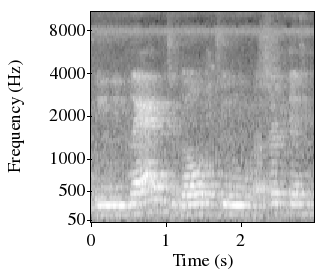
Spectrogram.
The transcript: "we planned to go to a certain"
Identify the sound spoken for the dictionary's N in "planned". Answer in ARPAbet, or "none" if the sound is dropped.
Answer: none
